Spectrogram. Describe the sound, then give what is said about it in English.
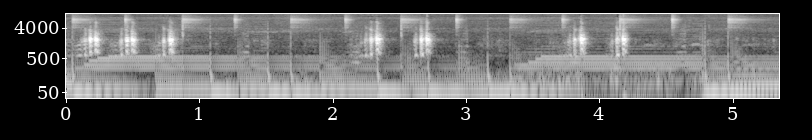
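A chorus of wood frogs gives short, clucking croaks in quick clusters of two or three, repeating over a steady low background hum, fairly loud, with no talking. “The wood frog's call has been compared to that of a chicken or a duck.”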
